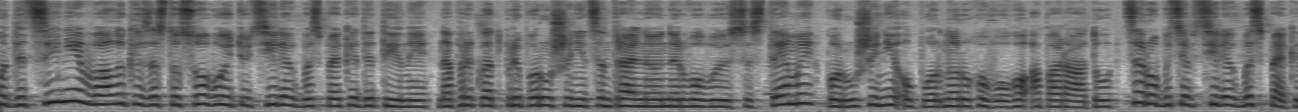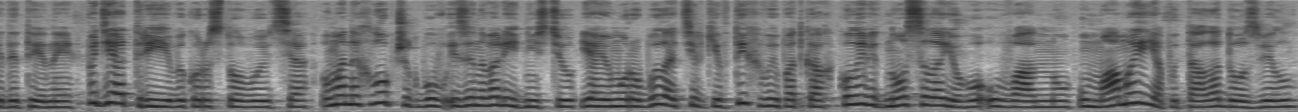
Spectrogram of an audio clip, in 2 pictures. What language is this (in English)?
Ukrainian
